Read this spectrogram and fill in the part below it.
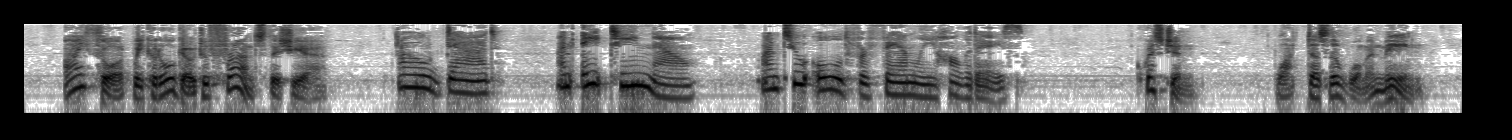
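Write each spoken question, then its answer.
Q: What does the woman mean?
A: She doesn't want to go on a family holiday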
